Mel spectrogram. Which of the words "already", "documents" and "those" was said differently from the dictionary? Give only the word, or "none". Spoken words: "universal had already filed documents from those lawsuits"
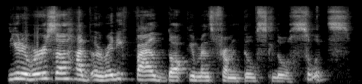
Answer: those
